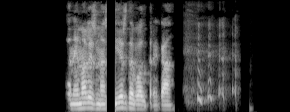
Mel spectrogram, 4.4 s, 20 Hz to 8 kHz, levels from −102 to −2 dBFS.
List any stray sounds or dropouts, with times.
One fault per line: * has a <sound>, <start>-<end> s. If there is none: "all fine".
* has a dropout, 1.6-1.7 s
* has a laugh, 2.7-3.6 s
